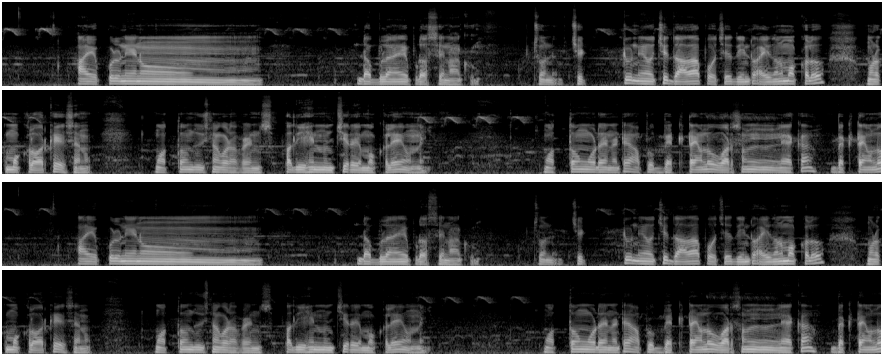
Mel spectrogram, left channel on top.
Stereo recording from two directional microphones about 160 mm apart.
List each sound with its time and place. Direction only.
0.7 s speech: 5° right (ahead or behind)
1.0 s speech: 15° right (ahead or behind)
5.3 s speech: 5° right (ahead or behind); by 7.9 s 35° right (ahead or behind)
7.9 s speech: 15° right (ahead or behind)
9.8 s speech: 25° right (ahead or behind)
14.4 s speech: 30° right (ahead or behind)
